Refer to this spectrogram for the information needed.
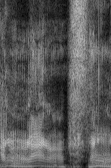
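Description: A dog growls low and steadily, close and loud, the rumble broken midway by a short harsh, breathy snarl before the growl resumes. No one speaks.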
